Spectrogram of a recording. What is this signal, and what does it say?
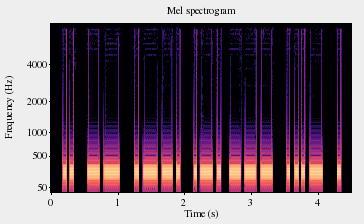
Morse code, heard as a keyed tone, about 19 wpm, 250 Hz. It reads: IMPROVE
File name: morse-training-20WPM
